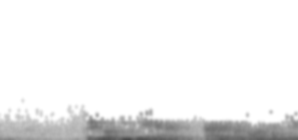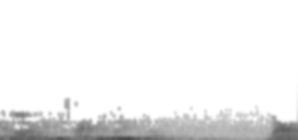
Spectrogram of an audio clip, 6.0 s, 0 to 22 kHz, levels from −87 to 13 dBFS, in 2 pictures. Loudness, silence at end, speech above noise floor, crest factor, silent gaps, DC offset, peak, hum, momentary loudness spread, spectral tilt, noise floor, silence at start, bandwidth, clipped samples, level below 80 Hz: -25 LUFS; 0 s; 24 dB; 16 dB; none; under 0.1%; -10 dBFS; none; 23 LU; -5 dB/octave; -48 dBFS; 0 s; 5.2 kHz; under 0.1%; -60 dBFS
